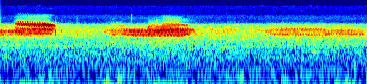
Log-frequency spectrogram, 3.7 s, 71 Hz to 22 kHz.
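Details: Red-tailed hawk fledgling beside its mother at the nest ledge on Cornell's campus, 2 June 2013, 2:47 PM, captured by nest camera: three drawn-out, hoarse, high-pitched screechy calls, the middle one longest, with a steady background hiss.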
